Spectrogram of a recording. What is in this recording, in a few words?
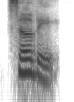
"survey", Indian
